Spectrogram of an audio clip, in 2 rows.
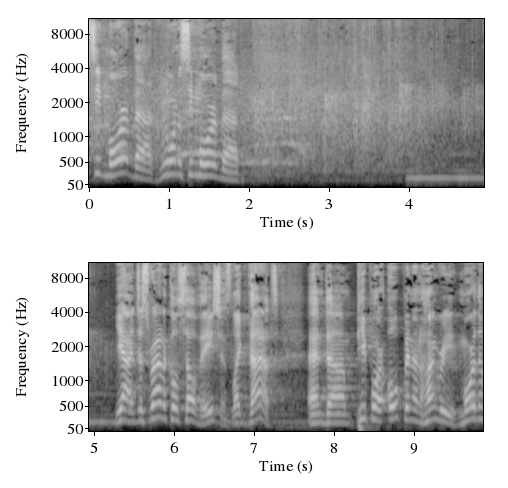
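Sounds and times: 
speech: 0:00.0 - 0:02.1, 0:04.0 - 0:04.2, 0:05.3 - 0:09.8
audience applause: 0:00.0 - 0:05.2.

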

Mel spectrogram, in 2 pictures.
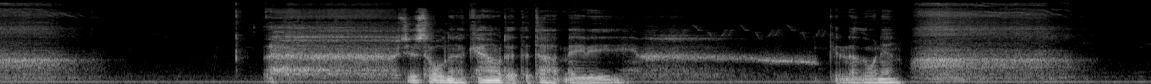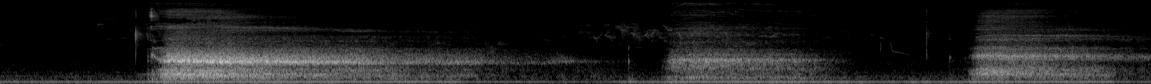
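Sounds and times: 
deep inhales through the nose and exhales through the mouth: 0:00.0 - 0:01.2, 0:02.4 - 0:04.4, 0:06.2 - 0:08.3, 0:09.0 - 0:11.0, 0:12.9 - 0:20.2, 0:21.1 - 0:23.0
low steady hum: 0:00.0 - 0:23.0
speech: 0:04.0 - 0:06.6, 0:08.4 - 0:09.3.

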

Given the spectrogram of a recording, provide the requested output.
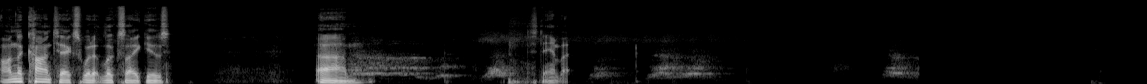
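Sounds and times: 
speech: 0:00.0 - 0:01.8, 0:03.2 - 0:03.7, 0:05.3 - 0:05.8
dogs barking: 0:03.5 - 0:05.2, 0:05.9 - 0:07.3, 0:08.4 - 0:09.2
dog yelping: 0:03.6 - 0:05.1, 0:05.9 - 0:07.2, 0:08.8 - 0:09.2.

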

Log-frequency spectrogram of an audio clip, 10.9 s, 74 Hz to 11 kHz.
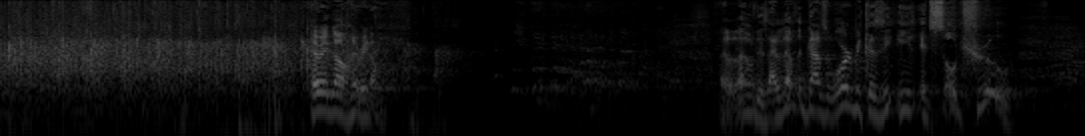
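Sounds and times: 
applause from a large group: 0:00.0 - 0:04.6
speech: 0:03.1 - 0:04.0, 0:07.2 - 0:10.4
laughter: 0:05.0 - 0:06.7.

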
